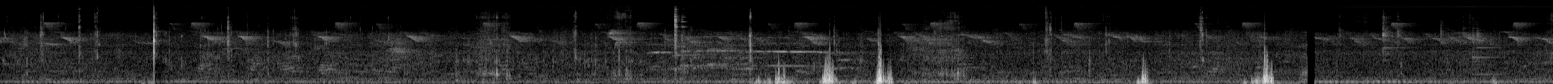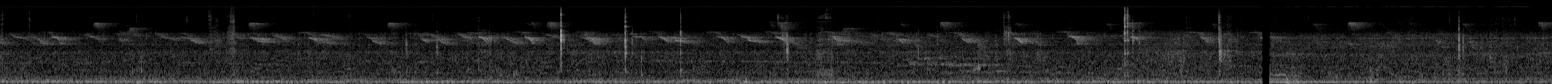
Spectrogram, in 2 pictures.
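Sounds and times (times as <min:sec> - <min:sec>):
bird chirping: 0:00.0 - 0:31.0
utensils clinking on ceramic bowl: 0:13.8 - 0:15.2.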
